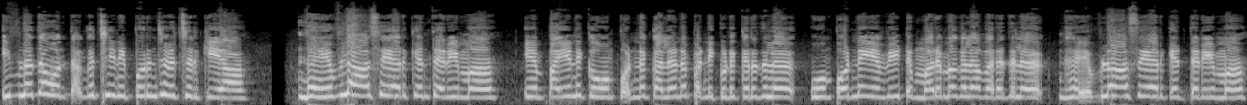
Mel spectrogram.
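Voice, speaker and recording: A woman's voice: very high voice, level tone, rapid-fire, bright, forceful tone, dry recording, heavily acted. A woman voicing an emotional, persuasive middle-aged aunt in a cartoon. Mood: pleading. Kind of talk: Tamil cartoon dubbing.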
